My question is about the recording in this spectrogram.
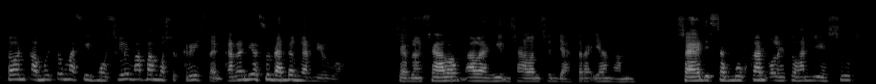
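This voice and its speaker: A pastor with a slightly high, fairly bright voice gives an emotional personal testimony. He tells his story animatedly, acting out other people's voices and dropping in English phrases.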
